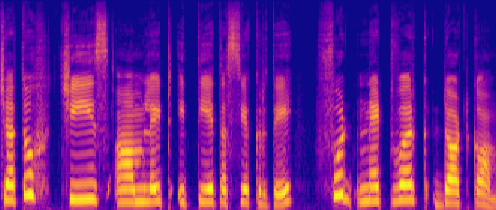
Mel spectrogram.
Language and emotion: Sanskrit, neutral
